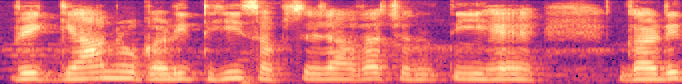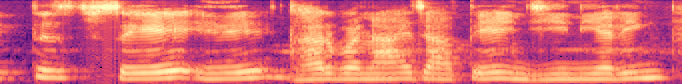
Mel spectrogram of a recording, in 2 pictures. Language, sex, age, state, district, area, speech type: Hindi, female, 30-45, Madhya Pradesh, Bhopal, urban, spontaneous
